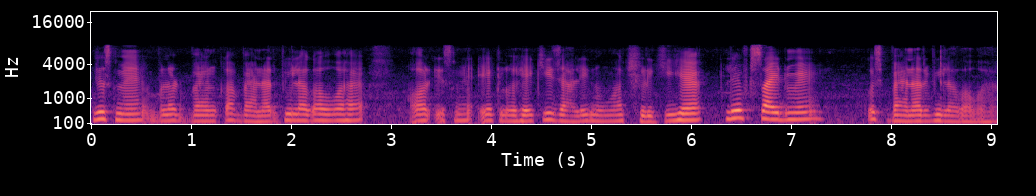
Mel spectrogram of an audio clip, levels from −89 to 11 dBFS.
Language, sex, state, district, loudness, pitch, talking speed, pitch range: Hindi, female, Bihar, Kishanganj, -22 LUFS, 175 Hz, 170 wpm, 160-190 Hz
